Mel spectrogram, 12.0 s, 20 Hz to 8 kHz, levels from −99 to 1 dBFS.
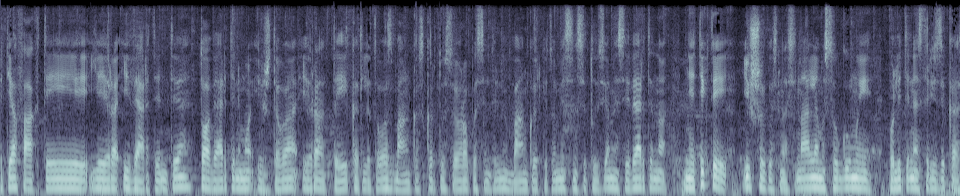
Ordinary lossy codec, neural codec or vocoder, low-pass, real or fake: AAC, 48 kbps; vocoder, 44.1 kHz, 128 mel bands every 512 samples, BigVGAN v2; 7.2 kHz; fake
